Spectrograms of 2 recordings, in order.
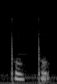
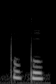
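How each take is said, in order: Both takes have the same delivery.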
